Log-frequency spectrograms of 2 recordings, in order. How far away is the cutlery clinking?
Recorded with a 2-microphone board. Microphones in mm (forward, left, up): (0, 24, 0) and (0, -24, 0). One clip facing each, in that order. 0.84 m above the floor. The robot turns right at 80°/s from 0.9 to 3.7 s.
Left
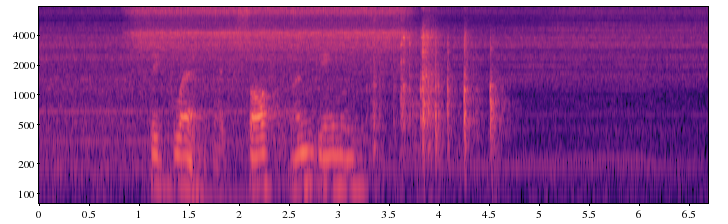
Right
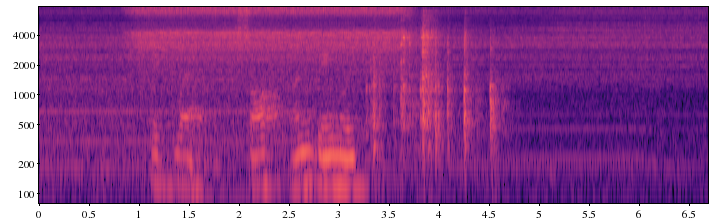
About 0.8 m.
